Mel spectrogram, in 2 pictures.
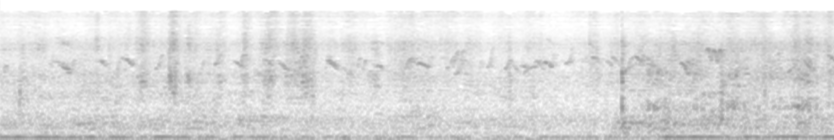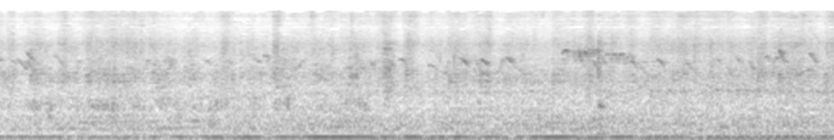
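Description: A brood of young chicks peeping continuously in short, falling chirps, over a steady low hum that gets louder about three seconds in.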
